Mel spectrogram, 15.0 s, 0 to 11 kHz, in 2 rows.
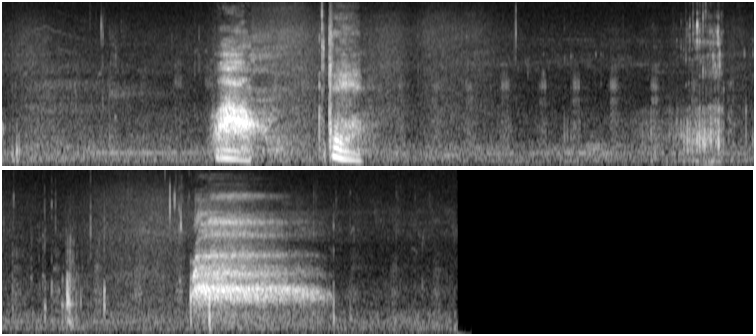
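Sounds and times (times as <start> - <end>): quiet chewing and mouth clicks: 0.0 - 2.1, 4.0 - 9.5, 10.5 - 11.9
breathy sound: 9.3 - 10.9.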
